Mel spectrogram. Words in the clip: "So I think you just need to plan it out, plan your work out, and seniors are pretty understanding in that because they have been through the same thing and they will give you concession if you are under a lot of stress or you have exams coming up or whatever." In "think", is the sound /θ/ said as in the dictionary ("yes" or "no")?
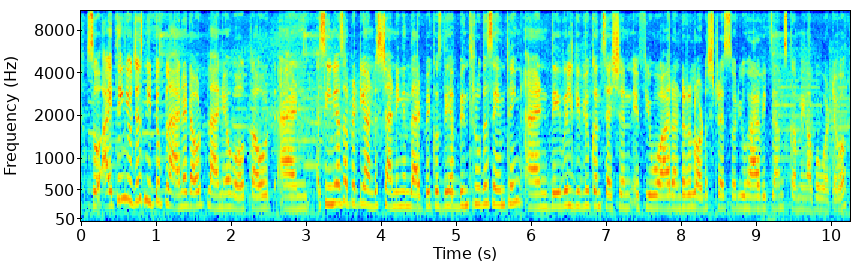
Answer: no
